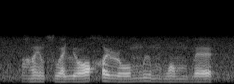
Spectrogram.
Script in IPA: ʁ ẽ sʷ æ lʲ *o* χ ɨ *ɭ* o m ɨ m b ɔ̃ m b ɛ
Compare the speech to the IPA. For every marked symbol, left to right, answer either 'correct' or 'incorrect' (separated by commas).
incorrect, correct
